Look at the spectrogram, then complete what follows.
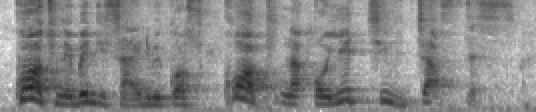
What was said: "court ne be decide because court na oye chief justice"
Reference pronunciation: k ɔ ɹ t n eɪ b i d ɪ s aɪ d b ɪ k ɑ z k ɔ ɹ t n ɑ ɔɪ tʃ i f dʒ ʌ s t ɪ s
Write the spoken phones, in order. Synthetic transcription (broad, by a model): k ɔ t n eɪ b i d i s aɪ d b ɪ k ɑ s k ɔ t n ɑ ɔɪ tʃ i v dʒ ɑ s t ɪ s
